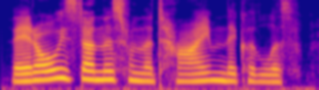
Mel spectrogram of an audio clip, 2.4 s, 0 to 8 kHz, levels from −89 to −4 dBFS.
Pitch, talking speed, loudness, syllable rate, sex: 220 Hz, 275 wpm, -17 LUFS, 5.9 syllables/s, female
